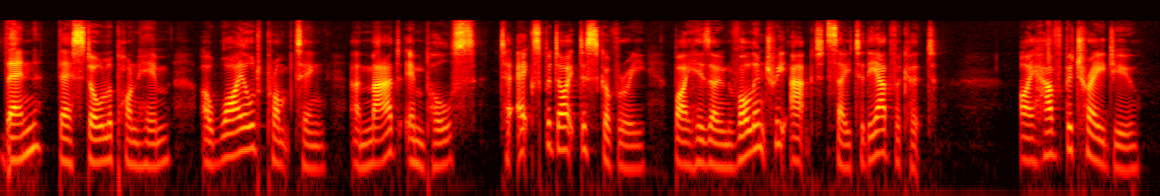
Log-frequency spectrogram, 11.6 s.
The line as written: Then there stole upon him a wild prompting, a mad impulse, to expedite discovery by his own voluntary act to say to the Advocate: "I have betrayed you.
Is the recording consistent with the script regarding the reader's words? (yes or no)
no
